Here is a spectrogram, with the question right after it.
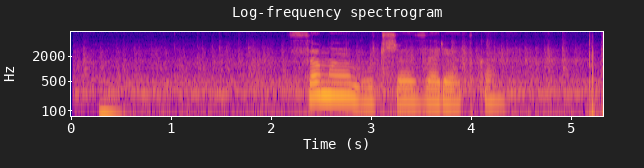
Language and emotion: Russian, sad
